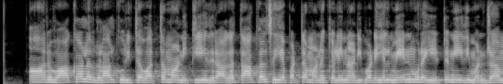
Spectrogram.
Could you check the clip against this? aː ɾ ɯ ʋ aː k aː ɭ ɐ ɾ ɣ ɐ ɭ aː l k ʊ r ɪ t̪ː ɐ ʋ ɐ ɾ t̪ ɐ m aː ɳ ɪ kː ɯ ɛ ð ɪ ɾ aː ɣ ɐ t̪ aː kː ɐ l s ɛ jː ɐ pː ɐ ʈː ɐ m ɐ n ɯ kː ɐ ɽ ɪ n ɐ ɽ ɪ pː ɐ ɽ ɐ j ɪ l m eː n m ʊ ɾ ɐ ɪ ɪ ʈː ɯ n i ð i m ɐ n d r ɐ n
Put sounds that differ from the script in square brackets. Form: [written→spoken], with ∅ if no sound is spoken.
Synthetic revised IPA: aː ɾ ɯ ʋ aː k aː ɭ ɐ ɾ ɣ ɐ ɭ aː l k ʊ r ɪ t̪ː ɐ ʋ ɐ ɾ t̪ ɐ m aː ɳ ɪ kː ɯ ɛ ð ɪ ɾ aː ɣ ɐ t̪ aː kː ɐ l s ɛ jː ɐ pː ɐ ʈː ɐ m ɐ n ɯ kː ɐ [ɽ→ɭ] ɪ n ɐ ɽ ɪ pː ɐ ɽ ɐ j ɪ l m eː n m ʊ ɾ ɐ ɪ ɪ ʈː ɯ n [i→iː] ð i m ɐ n d r ɐ [n→m]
